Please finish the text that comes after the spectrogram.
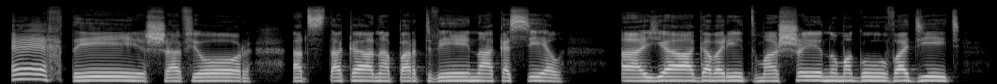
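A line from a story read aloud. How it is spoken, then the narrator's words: Singsong. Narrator (Russian): нараспев сказал Земсков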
